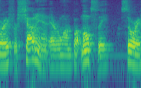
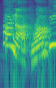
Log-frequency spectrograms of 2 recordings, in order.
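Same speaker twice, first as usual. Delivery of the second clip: high, loud denial; insisting monkey; 9 semitones higher, 5 dB louder than usual. Acted. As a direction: Jim stamps out his protest. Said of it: "Jim insisted".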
